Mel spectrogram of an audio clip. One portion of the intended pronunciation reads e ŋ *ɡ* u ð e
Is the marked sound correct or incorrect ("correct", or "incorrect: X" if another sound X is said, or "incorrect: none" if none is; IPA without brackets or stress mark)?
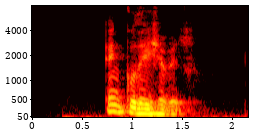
incorrect: k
